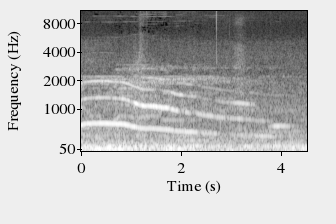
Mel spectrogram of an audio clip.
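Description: An animatronic Halloween wolf prop lets out one long, falling electronic howl, its wavering tones sliding downward over several seconds, fairly clear against steady store background noise.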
